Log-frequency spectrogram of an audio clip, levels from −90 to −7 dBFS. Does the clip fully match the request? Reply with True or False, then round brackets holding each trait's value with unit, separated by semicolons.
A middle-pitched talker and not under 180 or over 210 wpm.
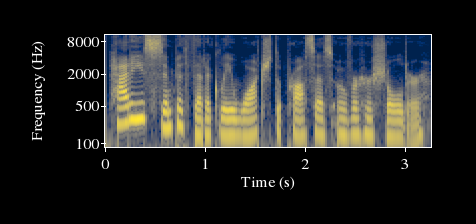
False (165 Hz; 145 wpm)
